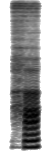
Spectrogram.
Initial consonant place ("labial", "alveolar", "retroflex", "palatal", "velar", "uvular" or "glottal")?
glottal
